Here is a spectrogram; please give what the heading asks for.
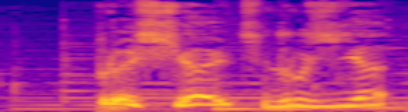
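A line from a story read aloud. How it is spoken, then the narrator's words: Sobbing. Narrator (Russian): всхлипнул он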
